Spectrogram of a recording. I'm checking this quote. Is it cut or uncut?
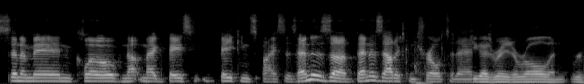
cut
